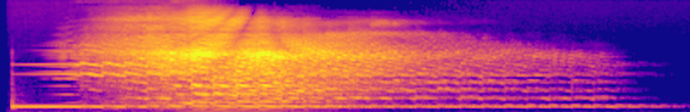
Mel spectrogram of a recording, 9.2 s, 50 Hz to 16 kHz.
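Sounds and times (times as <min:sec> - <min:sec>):
science fiction UFO satellite flying past: 0:00.8 - 0:08.0.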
